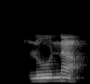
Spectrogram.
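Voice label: "lunak", Malay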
